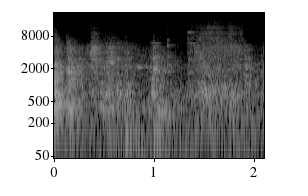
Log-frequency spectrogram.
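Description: Faint dining-room background: an even low hum of the room with a few light clicks and clinks, such as tableware.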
